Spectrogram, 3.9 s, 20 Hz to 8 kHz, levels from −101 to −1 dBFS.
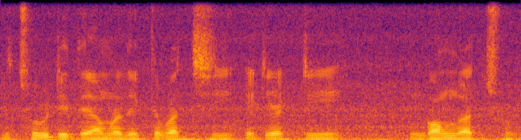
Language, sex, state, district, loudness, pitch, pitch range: Bengali, male, West Bengal, North 24 Parganas, -17 LUFS, 100 Hz, 95-110 Hz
